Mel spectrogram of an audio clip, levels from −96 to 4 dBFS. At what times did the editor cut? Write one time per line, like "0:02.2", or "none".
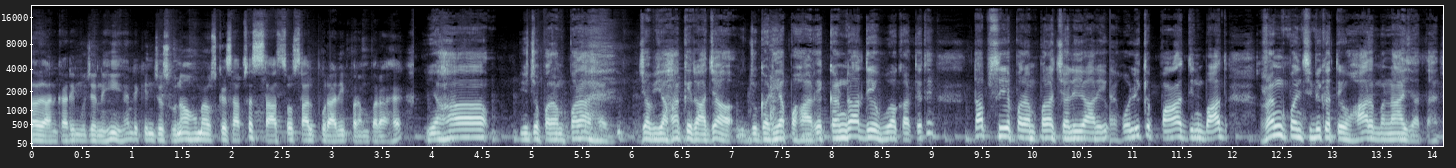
0:03.8
0:10.8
